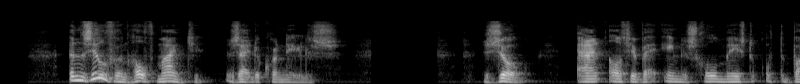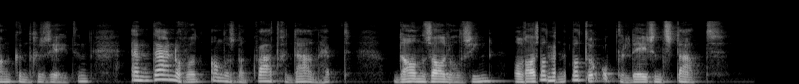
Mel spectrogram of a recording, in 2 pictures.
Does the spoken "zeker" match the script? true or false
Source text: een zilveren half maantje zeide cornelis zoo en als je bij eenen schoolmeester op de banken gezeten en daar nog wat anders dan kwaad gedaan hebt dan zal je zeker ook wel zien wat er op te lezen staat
false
